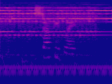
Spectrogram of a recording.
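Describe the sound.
A phone rings with a steady, high electronic trill that runs the whole moment, clear, while a faint voice murmurs briefly underneath.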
